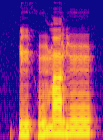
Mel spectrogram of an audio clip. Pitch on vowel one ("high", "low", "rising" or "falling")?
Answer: low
